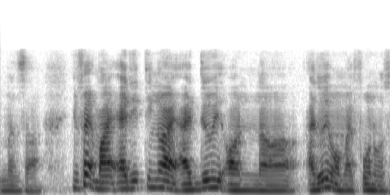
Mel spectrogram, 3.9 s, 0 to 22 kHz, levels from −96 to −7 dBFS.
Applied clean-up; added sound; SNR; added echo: none; none; none; none.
